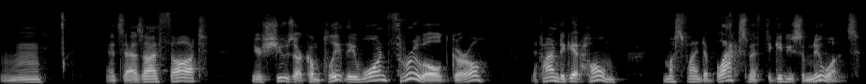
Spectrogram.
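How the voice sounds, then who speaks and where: A man's voice: medium pitch, sing-song, moderate pace. An actor playing a curious, polite, slightly flustered young man in a radio play. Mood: curious, musing.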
